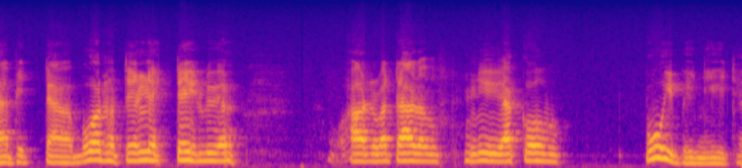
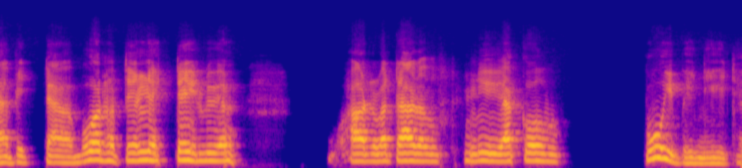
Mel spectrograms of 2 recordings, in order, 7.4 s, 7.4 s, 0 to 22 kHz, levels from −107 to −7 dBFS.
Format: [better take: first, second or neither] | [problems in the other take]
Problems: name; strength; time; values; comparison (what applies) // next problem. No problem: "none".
first | noise reduction (neural mask model Resemble Enhance denoiser)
